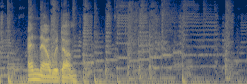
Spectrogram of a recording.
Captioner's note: three melodic chimes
